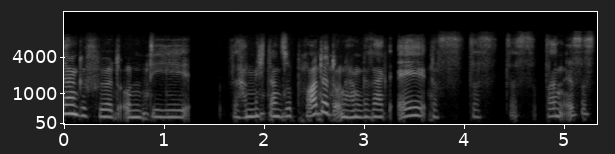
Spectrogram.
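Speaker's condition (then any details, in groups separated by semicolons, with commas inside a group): Cleft palate; congenital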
